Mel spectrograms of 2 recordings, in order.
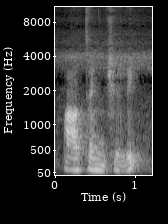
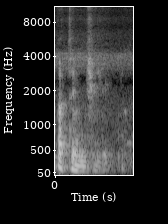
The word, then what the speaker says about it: Patanjali: potentially is the name potentially can be pronounced in two ways part Anjali and potentially both pronunciations are correct but I would use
